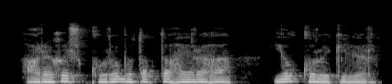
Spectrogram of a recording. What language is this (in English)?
Bashkir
